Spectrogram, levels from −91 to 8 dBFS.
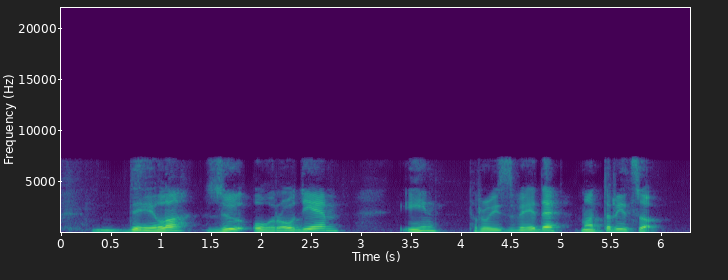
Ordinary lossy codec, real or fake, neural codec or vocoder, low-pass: none; fake; codec, 16 kHz, 2 kbps, X-Codec, HuBERT features, trained on LibriSpeech; 7.2 kHz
